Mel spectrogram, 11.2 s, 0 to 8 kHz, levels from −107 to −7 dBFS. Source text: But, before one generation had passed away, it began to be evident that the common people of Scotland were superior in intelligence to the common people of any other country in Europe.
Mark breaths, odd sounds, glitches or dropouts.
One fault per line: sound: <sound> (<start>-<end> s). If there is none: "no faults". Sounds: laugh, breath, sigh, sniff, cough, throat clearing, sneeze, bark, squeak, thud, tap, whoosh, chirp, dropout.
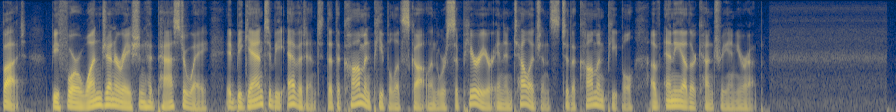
no faults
